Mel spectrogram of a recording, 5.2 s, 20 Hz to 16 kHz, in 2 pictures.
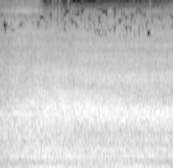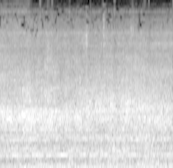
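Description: An Eilleo Spacewalk M7 electric bike climbs a hill on throttle alone, its motor hum buried under loud, steady broadband wind and road rumble that stays constant throughout, with no talking.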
